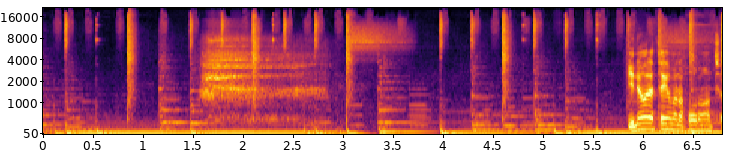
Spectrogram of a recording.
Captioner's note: sighs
